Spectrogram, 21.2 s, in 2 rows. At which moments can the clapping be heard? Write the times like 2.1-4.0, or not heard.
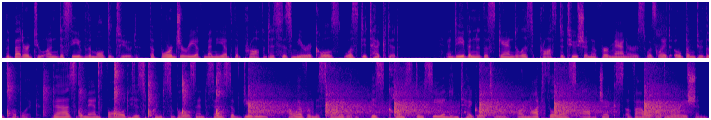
9.8-20.9.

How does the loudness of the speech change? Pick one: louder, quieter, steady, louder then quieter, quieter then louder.
steady.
